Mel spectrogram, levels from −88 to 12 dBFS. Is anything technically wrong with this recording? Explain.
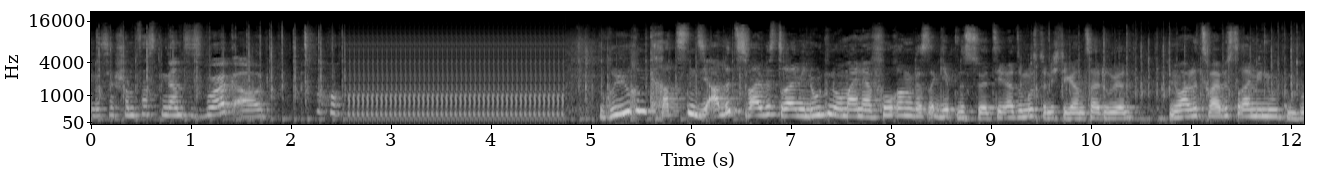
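Yes. There is a system hang loop from 2.58 to 4.74 s. The playback system stalled while the audio hardware kept replaying its ring buffer. A single 46.44 ms slice of sound repeats exactly, over and over, for about two seconds. That length fits a 2048-sample buffer. The repeat rate of 21.5 Hz sits between a buzz and a stutter. It is heard as a rapid, mechanical rattle in place of the normal sound.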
